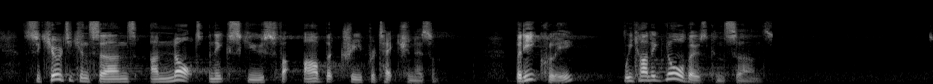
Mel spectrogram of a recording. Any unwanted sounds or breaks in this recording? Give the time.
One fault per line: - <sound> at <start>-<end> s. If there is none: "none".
none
